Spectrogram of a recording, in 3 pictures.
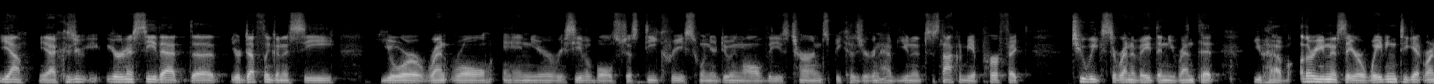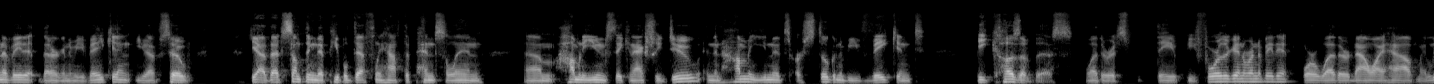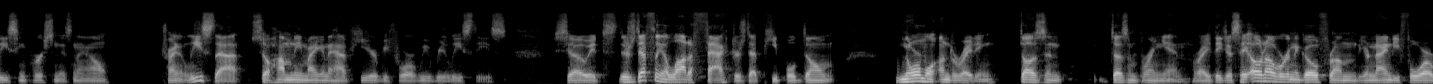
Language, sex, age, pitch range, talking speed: English, male, 30-49, 90-110 Hz, 235 wpm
